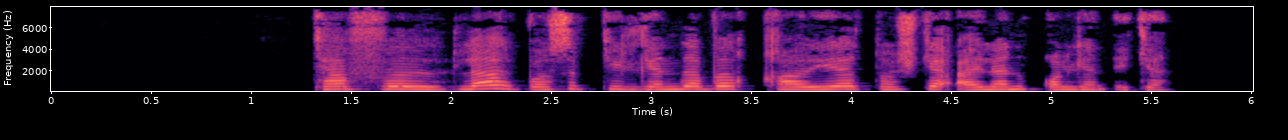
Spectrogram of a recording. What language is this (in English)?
Uzbek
